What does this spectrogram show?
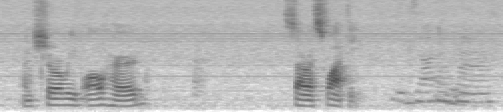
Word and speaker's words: Saraswati: So Saraswati is a good example of proper pronunciation because I'm sure we've all heard Saraswati. Exactly. It's pronounced Saraswati. The only accent is on the long vowel at the end.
